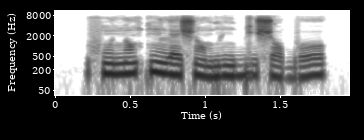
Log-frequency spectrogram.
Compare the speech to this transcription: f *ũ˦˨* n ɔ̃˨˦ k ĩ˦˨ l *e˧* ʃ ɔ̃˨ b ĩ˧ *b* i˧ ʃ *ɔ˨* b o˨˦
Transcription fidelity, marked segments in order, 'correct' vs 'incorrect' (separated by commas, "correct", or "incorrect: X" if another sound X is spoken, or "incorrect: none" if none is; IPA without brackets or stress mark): incorrect: ũ˨, incorrect: ɛ˧, incorrect: ɡ͡b, correct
